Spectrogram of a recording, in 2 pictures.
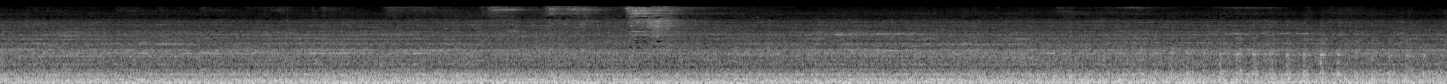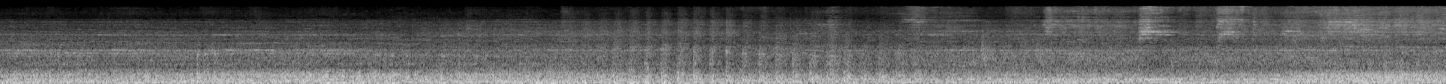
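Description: Freight cars rolling past close by: a steady rumble and clatter of steel wheels on the rail, with a faint high wheel squeal at times.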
